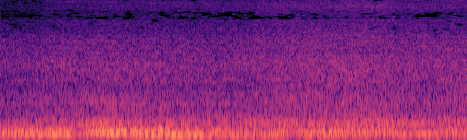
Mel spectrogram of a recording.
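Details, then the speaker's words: Honda Scoopy ESP fuel-injected scooter, hard to start, battery dead and a borrowed one fitted: idle surges up and down, revs rise and sag without clean pickup, throttle response very late; weak fuel pressure from the fuel pump. "ya lah ini ya stasionernya naik turun mesinnya ya di sini untuk tekanannya lemah"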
